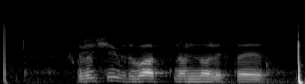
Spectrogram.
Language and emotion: Russian, neutral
